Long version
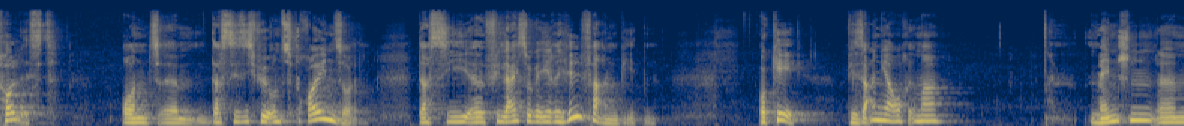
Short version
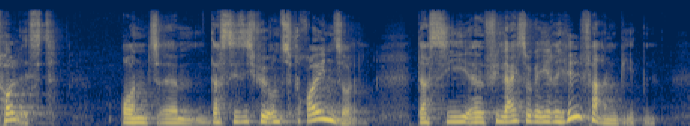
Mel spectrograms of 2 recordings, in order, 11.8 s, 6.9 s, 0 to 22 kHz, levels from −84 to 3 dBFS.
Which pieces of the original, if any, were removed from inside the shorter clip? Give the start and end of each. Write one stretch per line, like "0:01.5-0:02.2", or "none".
none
